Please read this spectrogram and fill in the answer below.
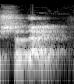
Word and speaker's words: Shaddai: Le nom Shakai, je vais le prononcer pour ceux qui ne savent pas, c'est Shaddai.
